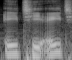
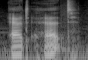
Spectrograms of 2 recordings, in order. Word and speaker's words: AT-AT: The all-terrain armored transport, better known as AT-AT, and yes, that's how it's pronounced, I don't care if Mark Hamill pronounces it AT-AT.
